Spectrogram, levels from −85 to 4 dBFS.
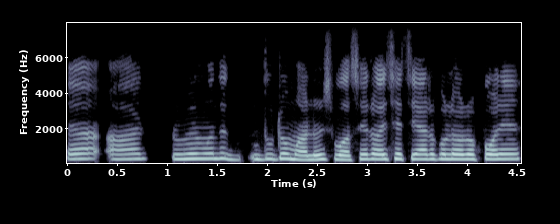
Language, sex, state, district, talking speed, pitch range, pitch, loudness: Bengali, female, West Bengal, Malda, 145 wpm, 265-280 Hz, 275 Hz, -17 LUFS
